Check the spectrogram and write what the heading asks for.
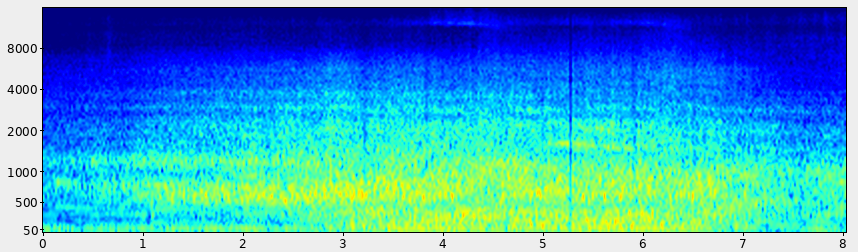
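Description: A train passing by: a steady rush of rolling noise with a low hum underneath that grows louder, is loudest in the middle, and fades toward the end.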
